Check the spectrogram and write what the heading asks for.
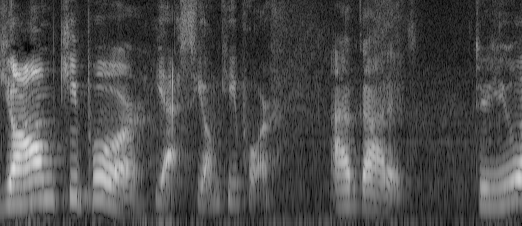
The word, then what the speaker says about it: Yom Kippur: And just one more time, can we pronounce it correctly? Yom Kippur. Yom Kippur. Yes, Yom Kippur.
